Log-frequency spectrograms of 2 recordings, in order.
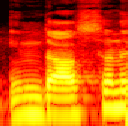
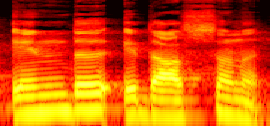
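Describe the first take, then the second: First: ਇੰਦਾਸਣ as one merged "indaasan"; run-together word. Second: ਇੰਦ ਇਦਾਸਣ split, no nasal in ਇਦਾਸਣ; two separate words. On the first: Teacher showing learners the mistake, ਇੰਦਾਸਣ merged into one. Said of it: "ਇੰਦਾਸਣ ਵੀ ਨਹੀਂ ਕਹਿਣਾ". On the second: Teacher giving learners the reading, ਇੰਦ ਇਦਾਸਣ spoken separately. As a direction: say "ind", then "idaasan" for ਇੰਦ ਇਦਾਸਣ. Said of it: "ਇੱਥੇ ਪਾਠ". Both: Shown as a demonstration.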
